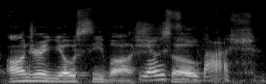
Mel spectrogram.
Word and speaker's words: Iosivas: Yeah, it's Andrei Iosivas. Iosivas. So, some people know me as Yoshi, but the SH part comes at the end of my name, actually.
